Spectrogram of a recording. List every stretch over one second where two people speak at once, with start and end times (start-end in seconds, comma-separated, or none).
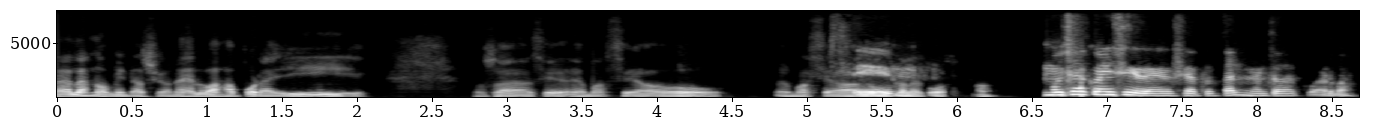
none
